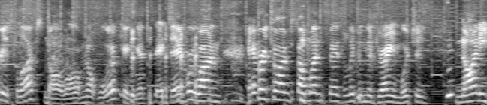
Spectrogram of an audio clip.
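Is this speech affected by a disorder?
No.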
